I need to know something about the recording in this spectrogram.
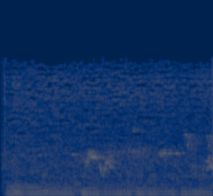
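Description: A steady insect buzz drones on for about two seconds, loud and continuous with a slight wavering pitch, like a bee or fly hovering, with no voices.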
